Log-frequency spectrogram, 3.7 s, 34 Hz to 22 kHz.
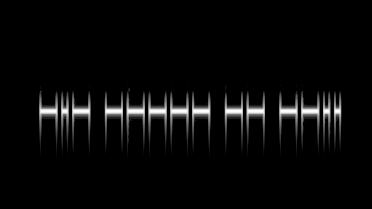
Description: Morse code, heard as a keyed tone, about 22 wpm, 700 Hz. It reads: K0MZ
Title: USA Call Signs - 4 Characters - Repeated 3x - 22wpm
